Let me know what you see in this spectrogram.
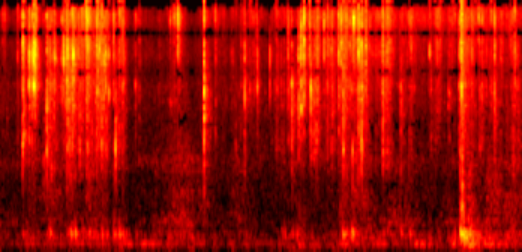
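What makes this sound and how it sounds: A box-cutter blade cuts a grid of cubes into the face of a solid, dried green soap bar held in the hand. The cuts make dense, low crunchy scraping and crackling, with brief bright ticks as the blade drags through. A sharper, louder crack stands out near the end.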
